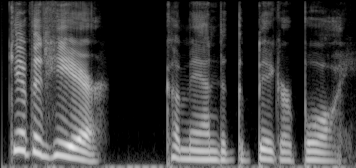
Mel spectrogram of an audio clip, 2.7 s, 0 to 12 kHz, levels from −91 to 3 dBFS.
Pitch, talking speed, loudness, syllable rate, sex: 200 Hz, 155 wpm, -19 LUFS, 5.1 syllables/s, female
